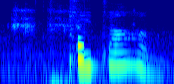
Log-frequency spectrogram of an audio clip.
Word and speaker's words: Kam: Kam. That's beautiful. Thank you. Uh, know my own name. M at the end or an N?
